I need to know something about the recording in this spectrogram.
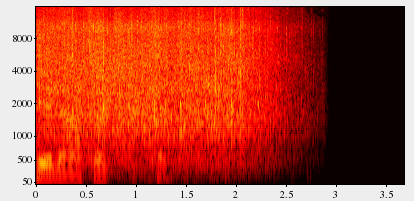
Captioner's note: applause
